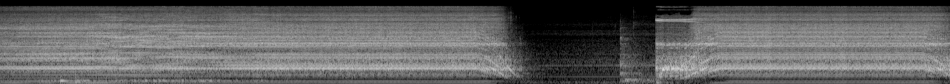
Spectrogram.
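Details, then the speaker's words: RC4WD Earth Digger 2 RC excavator hydraulic pump driven by an outrunner motor believed to be about 450 kV: loud, steady high whirr that winds down, stops, spins back up; normal noise, from the pump not the motor. "It's actually very silent as an outrunner motor. It's the pump itself that actually makes the noise, so I don't know if they have upgrade that in the new one."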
